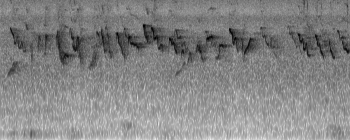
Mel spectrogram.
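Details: Yellow-bellied prinia (kecial kuning) kept as a competition songbird, singing in fast 'ciak' style: rapid, dense run of sharp, high, zigzagging chirps repeated several times a second without pause. A faint low murmur sits underneath.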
